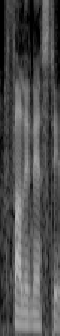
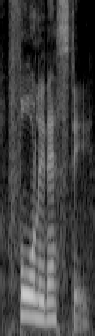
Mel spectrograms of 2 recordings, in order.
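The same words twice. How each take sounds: First: The first vowel is a flat 'a' sound. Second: The first vowel sounds like 'or'. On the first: "I've always said Falinesti" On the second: "So every A becomes or"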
